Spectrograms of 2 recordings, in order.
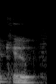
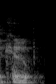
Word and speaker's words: coupe: martini glass in this case we use a coop it's not necessarily pronounced coupe so you're not out of line calling it a coupe the history is that it was fashioned after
